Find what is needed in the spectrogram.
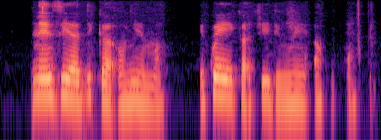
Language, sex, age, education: Igbo, female, 15-29, tertiary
